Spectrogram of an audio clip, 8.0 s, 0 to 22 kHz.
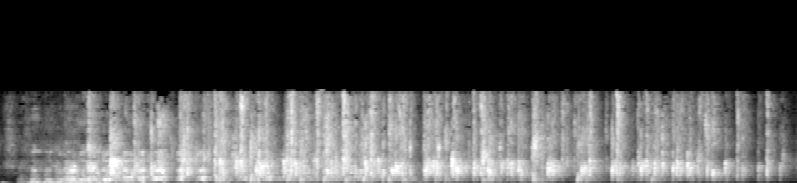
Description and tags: Audience Laughing Applause03
Audience in a small revue theatre in Vienna, Austria. Recorded with consumer video camera.
applauding, clapping, crowd, laughing, applause, group, audience, cheering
